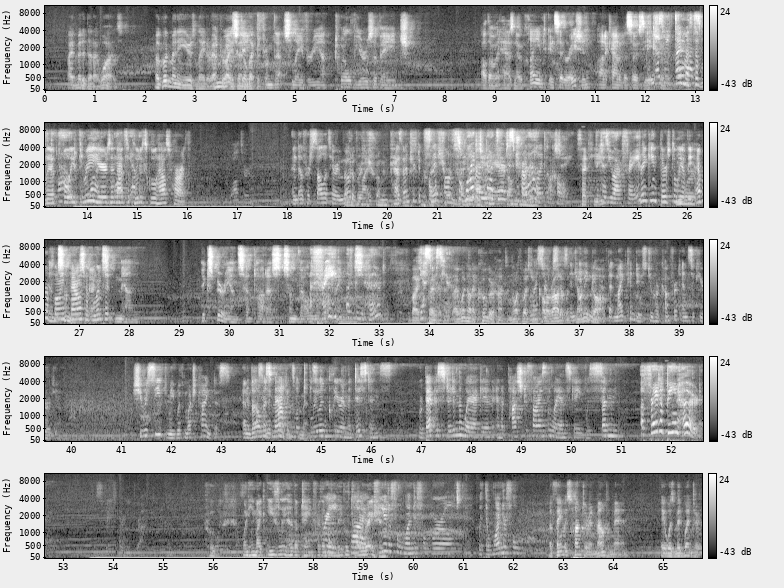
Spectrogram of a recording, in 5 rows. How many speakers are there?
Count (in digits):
9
